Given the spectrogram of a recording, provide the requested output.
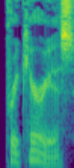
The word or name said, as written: precarious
